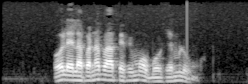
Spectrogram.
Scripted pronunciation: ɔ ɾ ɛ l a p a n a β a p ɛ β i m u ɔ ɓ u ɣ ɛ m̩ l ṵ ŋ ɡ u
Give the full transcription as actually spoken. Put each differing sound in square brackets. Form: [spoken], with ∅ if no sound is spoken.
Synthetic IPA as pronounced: ɔ [l] ɛ l a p a n a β a p ɛ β i m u ɔ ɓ [ɔ] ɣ ɛ m̩ l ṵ ŋ ɡ u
